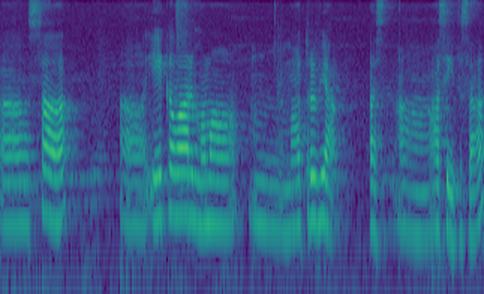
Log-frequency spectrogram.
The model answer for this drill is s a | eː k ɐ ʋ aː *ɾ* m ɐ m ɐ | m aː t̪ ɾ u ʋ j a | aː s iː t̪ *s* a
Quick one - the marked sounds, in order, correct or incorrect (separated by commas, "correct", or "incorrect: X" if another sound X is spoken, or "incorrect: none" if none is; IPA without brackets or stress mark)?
correct, correct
